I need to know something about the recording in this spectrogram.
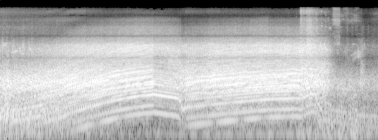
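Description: A car engine revs up through its gears, rising and falling in pitch.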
